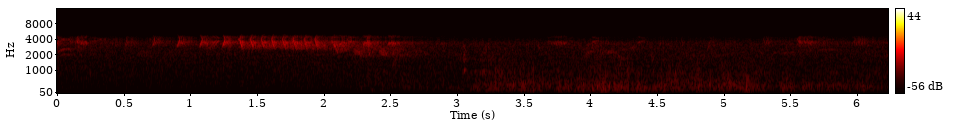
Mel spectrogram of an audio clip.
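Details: Evening of 26 April 2013 at a white-tailed eagle nest in Saunja, Estonia: the pair, newly arrived, shouts at another eagle. A quick string of high yelping notes gives way to loud, low wind rumble with faint calls.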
